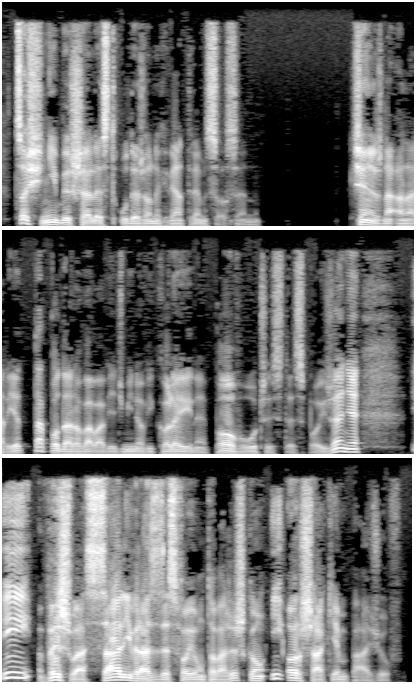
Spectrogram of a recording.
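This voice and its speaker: A man narrating a fantasy novel as an audiobook, in an expressive, measured storytelling manner. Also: deep voice, no echo, clean studio sound.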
